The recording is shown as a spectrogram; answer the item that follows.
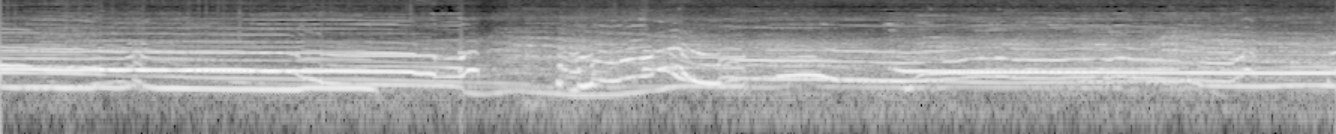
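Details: Wolf pack of about fifty voices howling together: many long, smooth, overlapping tones that slide up and down and cross one another, forming a dense, sustained, wavering chorus.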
